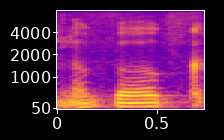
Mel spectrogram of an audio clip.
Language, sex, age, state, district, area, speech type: Nepali, male, 18-30, West Bengal, Jalpaiguri, rural, spontaneous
